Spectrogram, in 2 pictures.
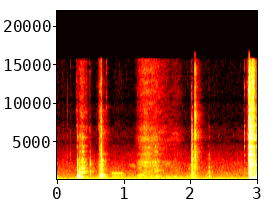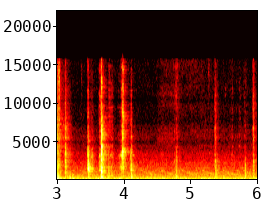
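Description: Scattered metallic clicks and taps of a screwdriver and hand tools working on a bench grinder's metal motor housing, with one sharp clank about three seconds in.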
